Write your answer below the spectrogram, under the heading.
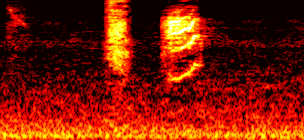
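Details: Female double-collared seedeater call meant to stimulate males: a brief high burst followed by a louder sharp note that sweeps down, then quiet with low background noise.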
